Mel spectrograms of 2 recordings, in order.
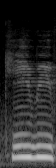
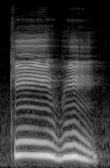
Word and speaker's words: kiwi: So, always remember W you should not sound as W, you should sound as V, V.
